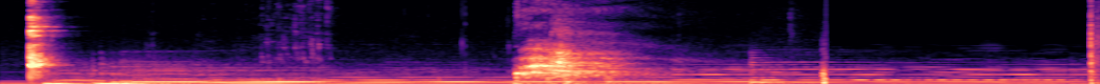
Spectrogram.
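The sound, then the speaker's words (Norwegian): Glasses clink together in a toast, several bright taps spread over a few seconds, each leaving a faint ringing tone, with no talking. “Skål, Mathias. Skål, Njord.”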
